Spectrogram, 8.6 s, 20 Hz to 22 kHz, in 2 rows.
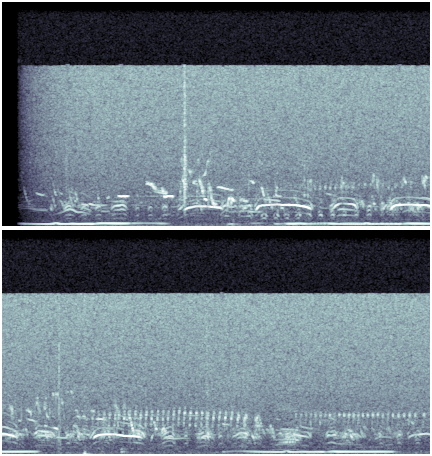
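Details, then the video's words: Prairie chickens booming on a lek at Fort Pierre National Grasslands, central South Dakota, early on a spring morning during their annual ritual. Three low, hollow, moaning hoots, each about 1.5 seconds long. High whooping cackles and chatter are heard behind them. "Prairie Chickens Booming"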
